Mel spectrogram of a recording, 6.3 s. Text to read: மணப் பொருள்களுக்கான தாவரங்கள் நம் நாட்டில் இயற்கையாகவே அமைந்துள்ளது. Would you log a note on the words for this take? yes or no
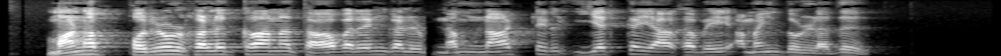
no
